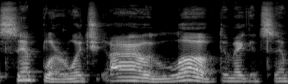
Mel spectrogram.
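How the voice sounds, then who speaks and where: Here is a man with a fairly high pitch. He talks at a very slow pace, with ordinary pitch variation. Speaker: math and physics teacher. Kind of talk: whiteboard tutorial. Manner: slow, deliberate.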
